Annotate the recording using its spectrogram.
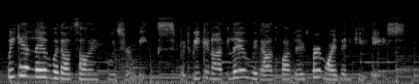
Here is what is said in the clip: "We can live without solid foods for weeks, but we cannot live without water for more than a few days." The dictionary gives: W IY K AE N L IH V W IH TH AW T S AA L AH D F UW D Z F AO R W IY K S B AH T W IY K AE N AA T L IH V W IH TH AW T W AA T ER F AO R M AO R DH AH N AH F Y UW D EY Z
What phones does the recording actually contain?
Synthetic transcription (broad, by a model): W IY K AE N L IH V W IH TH AW T S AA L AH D F UW D Z F AO R W IY K S B AH T W IY K AE N AA T L IH V W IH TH AW T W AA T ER F AO R M AO R DH AH N F Y UW D EY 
